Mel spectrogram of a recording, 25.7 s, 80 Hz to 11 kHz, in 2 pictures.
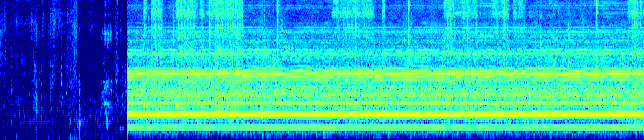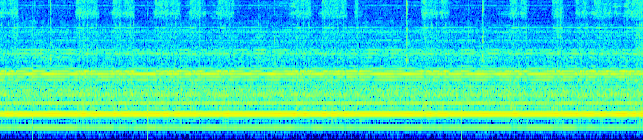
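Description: A sewing machine stitches around corset bra cup fabric at a 3/8-inch seam allowance, starting after a quiet moment and then humming continuously and evenly at close range.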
